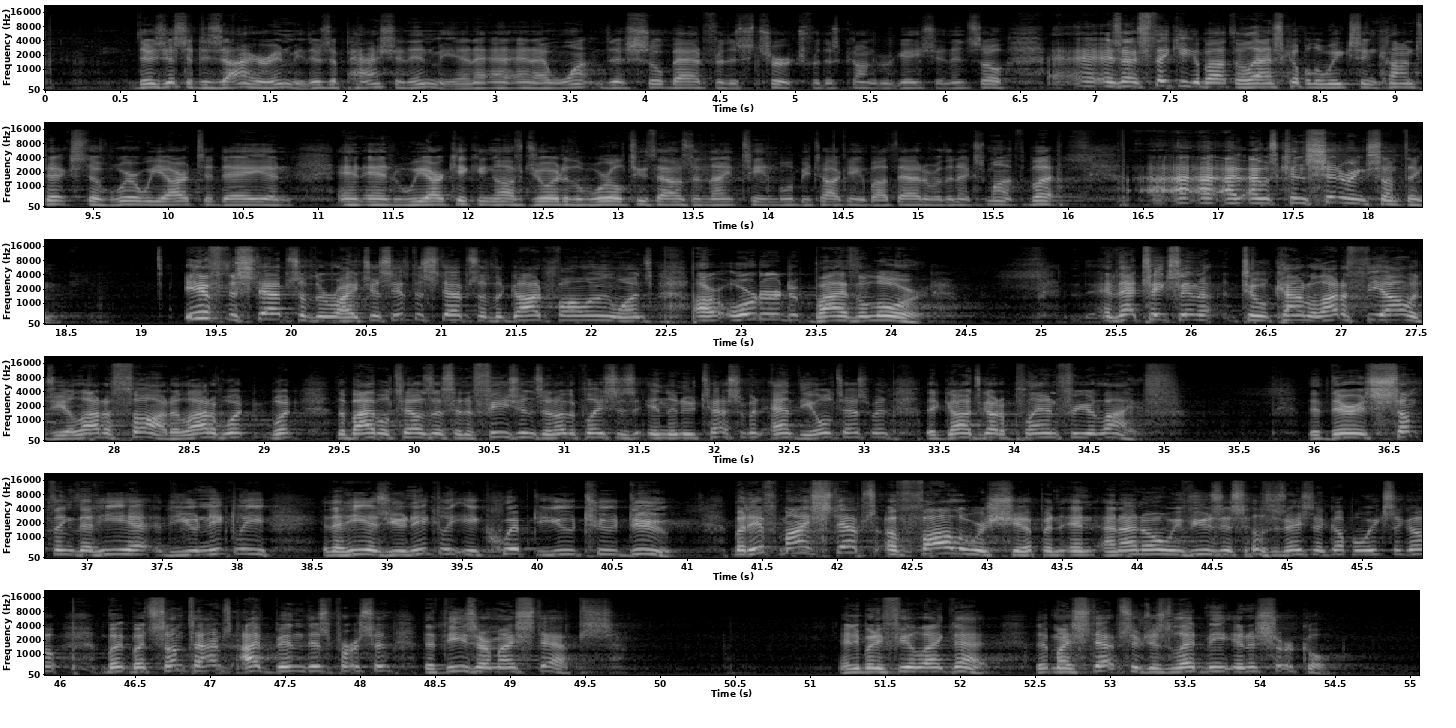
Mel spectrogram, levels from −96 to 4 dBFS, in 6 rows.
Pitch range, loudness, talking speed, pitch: 165-225 Hz, -36 LUFS, 210 wpm, 195 Hz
